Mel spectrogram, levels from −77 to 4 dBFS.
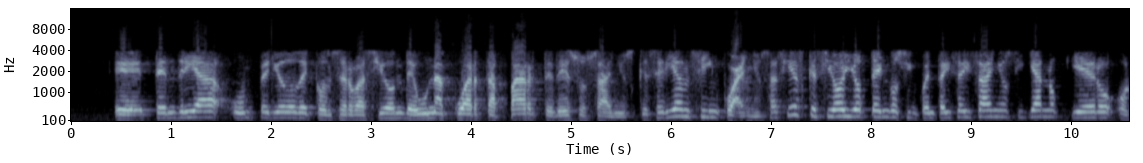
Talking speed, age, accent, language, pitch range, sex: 175 wpm, 50-69, Mexican, Spanish, 135-185 Hz, male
